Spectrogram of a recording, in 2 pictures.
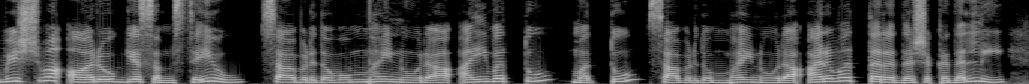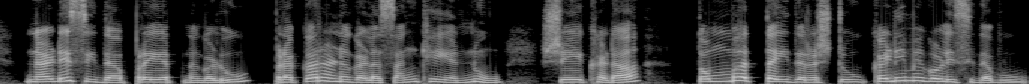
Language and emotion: Kannada, neutral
